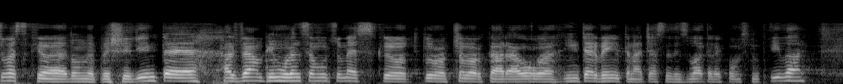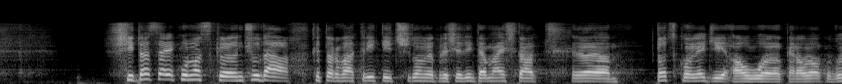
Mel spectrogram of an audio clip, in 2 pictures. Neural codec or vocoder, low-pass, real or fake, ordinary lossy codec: codec, 24 kHz, 1 kbps, SNAC; 7.2 kHz; fake; none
